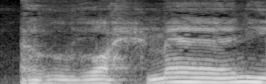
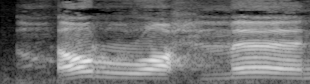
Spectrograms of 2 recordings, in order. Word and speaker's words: الرحمن: the ra, and the first one is replacing the ra with a ghain. الرحمن الرحيم. الرحمن الرحيم. Gha instead of Ar-Rahman. Gha instead of Ar-Rahim. Ar-Rahman, Ar-Rahim is wrong, and the proper way of pronouncing it is الرحمن الرحيم.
